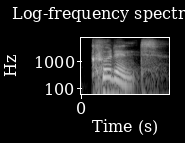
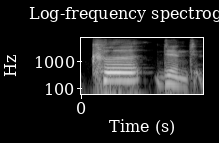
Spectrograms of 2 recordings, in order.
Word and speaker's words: couldn't: Uh, next up is couldn't. Uh, right here instead of could. Okay. It's couldn't. The L is silent.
